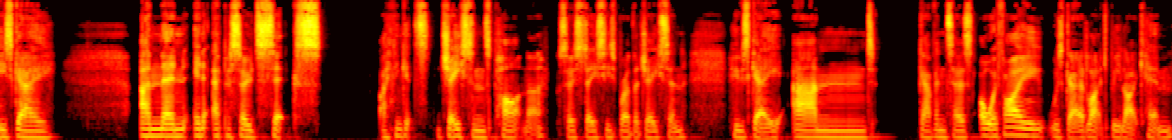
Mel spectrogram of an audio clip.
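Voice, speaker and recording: The recording is very clean, with a silent background. The pace is fairly slow. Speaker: podcast co-host. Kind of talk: casual chat.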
